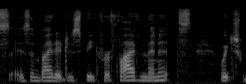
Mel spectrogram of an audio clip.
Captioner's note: speaking French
